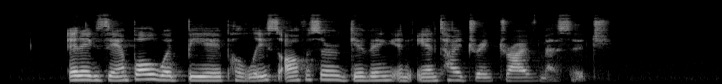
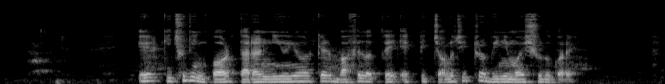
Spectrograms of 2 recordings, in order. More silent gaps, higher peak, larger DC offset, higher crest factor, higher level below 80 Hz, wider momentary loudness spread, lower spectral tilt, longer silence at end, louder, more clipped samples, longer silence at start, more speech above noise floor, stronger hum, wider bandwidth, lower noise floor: neither; about the same, -6 dBFS vs -8 dBFS; neither; about the same, 20 dB vs 18 dB; second, -80 dBFS vs -58 dBFS; first, 11 LU vs 8 LU; second, -3.5 dB/octave vs -6 dB/octave; first, 1.15 s vs 0.9 s; about the same, -24 LUFS vs -25 LUFS; neither; first, 0.65 s vs 0.35 s; about the same, 41 dB vs 42 dB; neither; about the same, 11.5 kHz vs 11.5 kHz; about the same, -65 dBFS vs -67 dBFS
